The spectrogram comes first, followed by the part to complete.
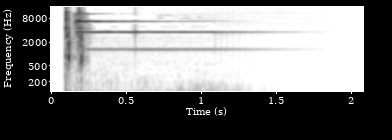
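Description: Two quick clicks, then a bright bell ding that rings out and fades over about a second and a half: the click-and-notification-bell sound effect of a subscribe-button animation.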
